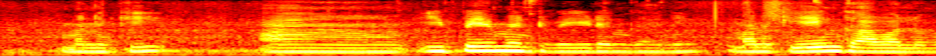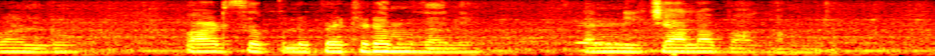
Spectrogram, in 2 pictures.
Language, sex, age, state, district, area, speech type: Telugu, female, 30-45, Andhra Pradesh, Nellore, urban, spontaneous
